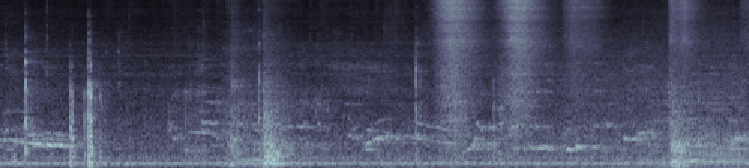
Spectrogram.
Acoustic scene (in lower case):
restaurant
